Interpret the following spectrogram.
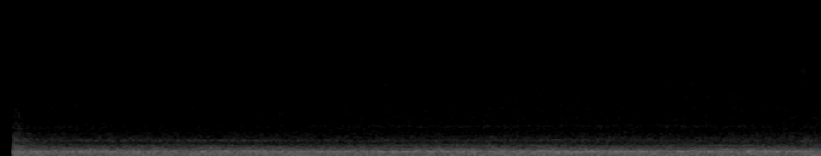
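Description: Motor of an electric projector screen running with a steady hum as the screen unrolls down from its ceiling housing.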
